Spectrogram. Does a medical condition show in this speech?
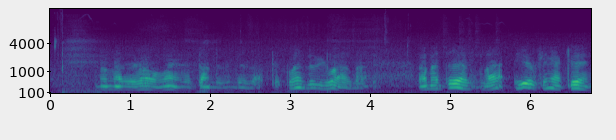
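Yes: amyotrophic lateral sclerosis; diagnosed after medical visits and diagnostic exams, diagnosis made quickly by 35-year-old researcher, currently 58; treating physician Giuseppe Stipa, Santa Maria Hospital of Terni, struggling with treatment.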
